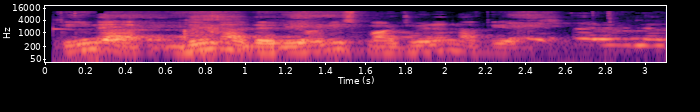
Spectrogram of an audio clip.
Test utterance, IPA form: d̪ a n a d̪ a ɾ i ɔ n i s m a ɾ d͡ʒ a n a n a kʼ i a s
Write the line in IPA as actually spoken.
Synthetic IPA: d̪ i n a d̪ ɛ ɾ i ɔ n i s m a ɾ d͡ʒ ɛ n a n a pʼ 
